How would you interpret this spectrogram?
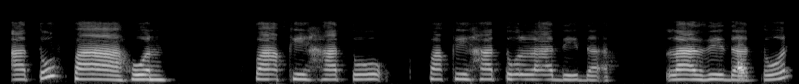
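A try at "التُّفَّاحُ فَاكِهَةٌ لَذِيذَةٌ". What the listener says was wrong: Nggak bertanya, bukan bertanya intonasinya. Atufahu. Atufahu fakihatun ladzidatun.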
